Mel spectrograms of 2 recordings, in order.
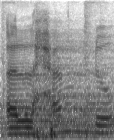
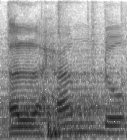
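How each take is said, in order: No difference in how they are said.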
